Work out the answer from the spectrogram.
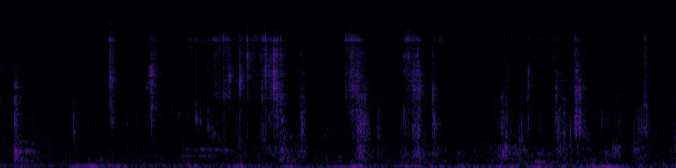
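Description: Faint, close-miked chewing of a person eating salad and spaghetti with meat sauce: irregular soft clicks and small wet mouth noises.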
